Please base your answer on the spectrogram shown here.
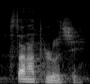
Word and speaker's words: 싸나톨로지: 학문 해서 타나톨로지 그래서 원문 그대로이 우리 반응 그대로 싸나톨로지 이제 발음하게 됐죠 그러니까 이제 그 협회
